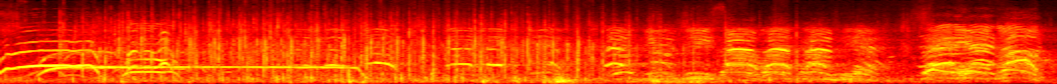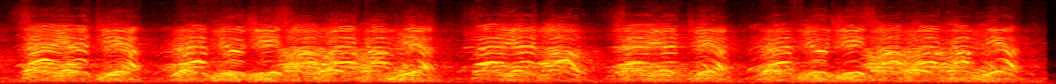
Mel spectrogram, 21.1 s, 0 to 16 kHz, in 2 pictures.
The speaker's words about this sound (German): So klang es am Samstag, den 31. Januar in der Erfurter Innenstadt. Mehrere hundert Menschen, die demonstrierten unter dem Motto gemeinsam für eine solidarische Asylpolitik.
